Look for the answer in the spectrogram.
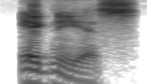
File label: "igneous", American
